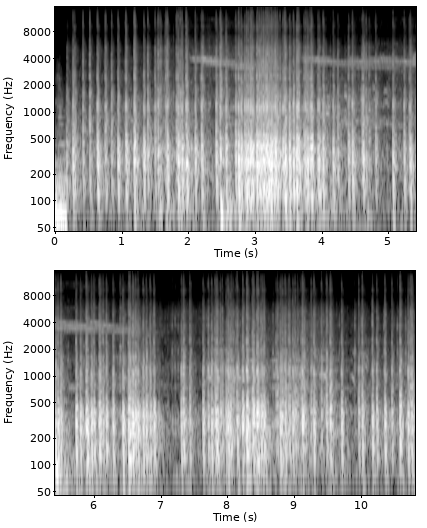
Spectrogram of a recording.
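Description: Aerial fireworks going off in a rapid, continuous string of crackling bangs. A few faint falling whistles come through in the middle.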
